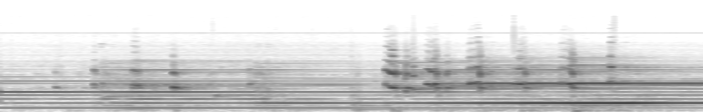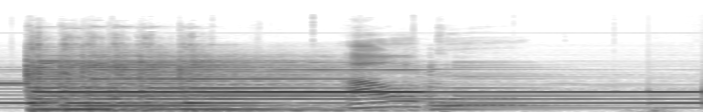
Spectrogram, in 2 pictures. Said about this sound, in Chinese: 长时间的电流声，大家不会以为我们收音机坏了吧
